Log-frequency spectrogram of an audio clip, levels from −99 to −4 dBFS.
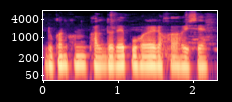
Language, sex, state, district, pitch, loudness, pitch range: Assamese, male, Assam, Kamrup Metropolitan, 110 Hz, -15 LUFS, 105-110 Hz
